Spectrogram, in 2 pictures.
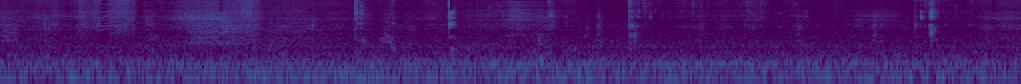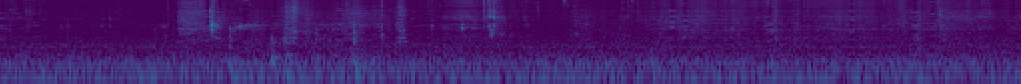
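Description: A man chewing food close to the microphone, with scattered small wet clicks and crackles, and light paper and cardboard rustling as he handles the food box and a paper-wrapped item, over a low steady hum.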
